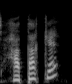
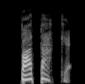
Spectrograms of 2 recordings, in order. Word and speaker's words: 畑: Hatake or batake means field. When hatake is used by itself, it's pronounced as hatake. But when a word precedes it, hatake becomes batake.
